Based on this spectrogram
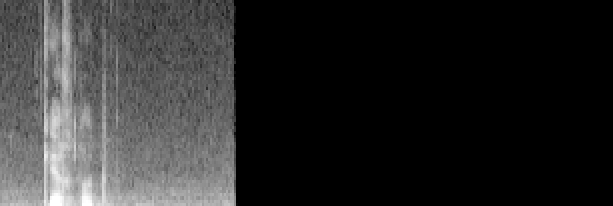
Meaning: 1. dirty, unclean 2. dirty
- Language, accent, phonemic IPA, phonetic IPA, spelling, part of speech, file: Armenian, Eastern Armenian, /keχˈtot/, [keχtót], կեղտոտ, adjective, Hy-կեղտոտ.ogg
